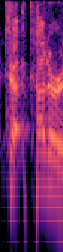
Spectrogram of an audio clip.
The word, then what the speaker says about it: Qatar: Also, if someone from uh is it Cutter or Qatar? I don't even know. Cutter is closer to being correct.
